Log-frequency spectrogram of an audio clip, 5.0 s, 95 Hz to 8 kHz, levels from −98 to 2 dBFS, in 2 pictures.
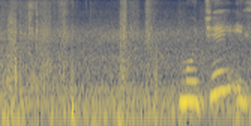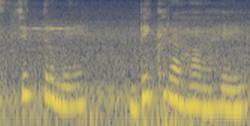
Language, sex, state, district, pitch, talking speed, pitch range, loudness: Hindi, female, Madhya Pradesh, Dhar, 225 Hz, 85 wpm, 190-270 Hz, -17 LUFS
